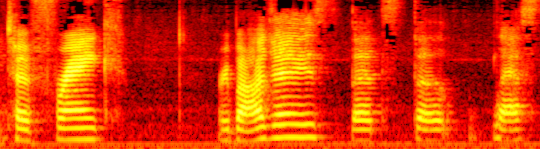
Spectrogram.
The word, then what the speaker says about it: Rebajes: So the artist is, I'm going to mispronounce this name, Rebages. It's Rebajes.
